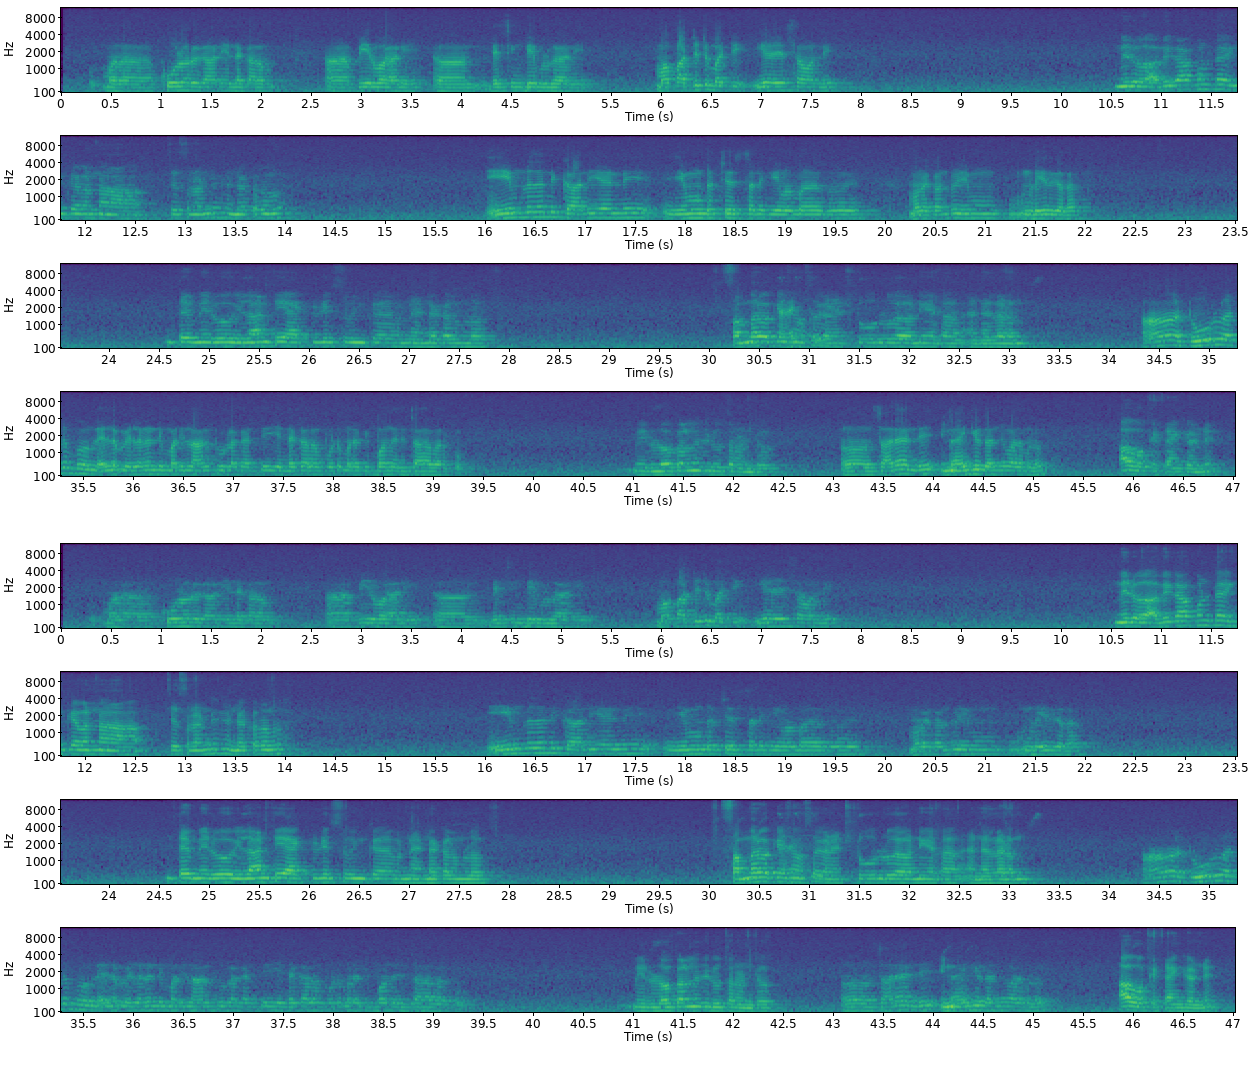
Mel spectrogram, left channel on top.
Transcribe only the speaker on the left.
మన కూలర్ గాని ఎండాకాలం ఆ బీరువ కాగాని ఆ డ్రెస్సింగ్ టేబుల్ గానీ మా బడ్జెట్ బట్టి ఏం చేస్తామండి
ఏం లేదండి ఖాళీ అండి ఏముంటచ్చేస్తానికి ఏ మన మన కంట ఏం లేదు కదా
యాక్టివ్
ఆ టూర్లు అంటే బ్ వెళ్ళనండి మరీ లాంగ్ టూర్ కంటే ఎండ కాలం పూట మనకి ఇబ్బంది అయిది చాలా వరకు
ఆ సరే అండి
థ్యాంక్ యూ ధన్యవాదములు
